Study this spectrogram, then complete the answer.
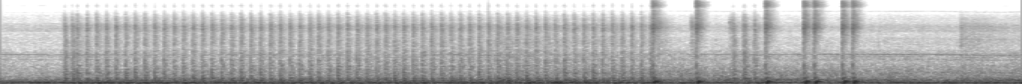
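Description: Rapid machine gun fire in the combat flight game Nuclear Option, a dense continuous rattle with a few sharper, louder bursts near the end, over a steady low engine rumble.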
